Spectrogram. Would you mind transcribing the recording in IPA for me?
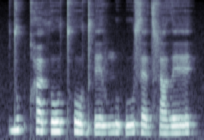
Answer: d u p qʰ ø θ o tʰ o d ʔ e v ŋ u ʔ u s ɛ d ɬ a ð e

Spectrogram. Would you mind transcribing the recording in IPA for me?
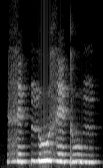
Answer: z ɪ k n u z e d u ŋ

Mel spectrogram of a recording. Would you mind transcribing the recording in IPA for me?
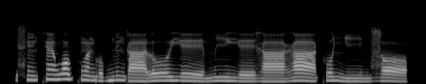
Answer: s ĩ˧ k ɛ̃˦ w ɔ˦ kʷ ã˧ ɡ o˨ b ĩ˦ ɡ aː˨ l oː˦ j eː˦˨ m iː˧ j eː˨ ɣ aː˨ ɣ aː˦˨ k o˦ ɲ iː˨ n z ɔ˦˨

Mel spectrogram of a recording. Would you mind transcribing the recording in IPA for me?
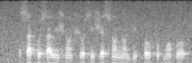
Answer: s a˦ k o˦˨ s a˧ l i˨ ʃ ɔ̃˨ ʃ o˨˦ s i˧ ʃ ɛ˦ s ɔ̃˧ n ɔ̃˨ j i˨˦ h o˧ f o˨ b ɔ̃˨ f o˨˦

